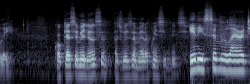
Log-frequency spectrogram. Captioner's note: speaking portuguese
